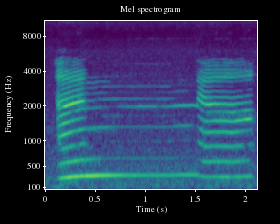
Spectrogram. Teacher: اب یہ نون کے اوپر تشدید ہے تو حمزہ کو نون سے ملاتے ہوئے ان، یہ کھڑی زبر بھی ہے الف کی نون کے اوپر، تو پہلے نون کی آواز کو 2 حرکہ لمبی کریں گے، ان، اور اپنی زبان کو اوپر کے دانتوں کے پیچھے، اوپر کے سامنے کے 2 دانت ہیں اس کی برابر میں، اس کی جڑ سے لگاتے ہوئے تالو سے لگائیں گے تو ہم نون کی آواز کو بالکل صحیح غنہ کر پائیں گے۔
